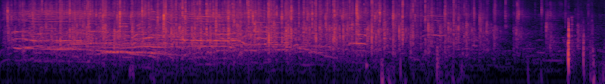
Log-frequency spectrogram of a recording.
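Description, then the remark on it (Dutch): A group of children applaud loudly and steadily for André after a radio contact with the ISS: dense clapping mixed with excited high voices and cheers, fading toward the end with a few last scattered claps. “Alle kinderen, groot applaus voor André.”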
